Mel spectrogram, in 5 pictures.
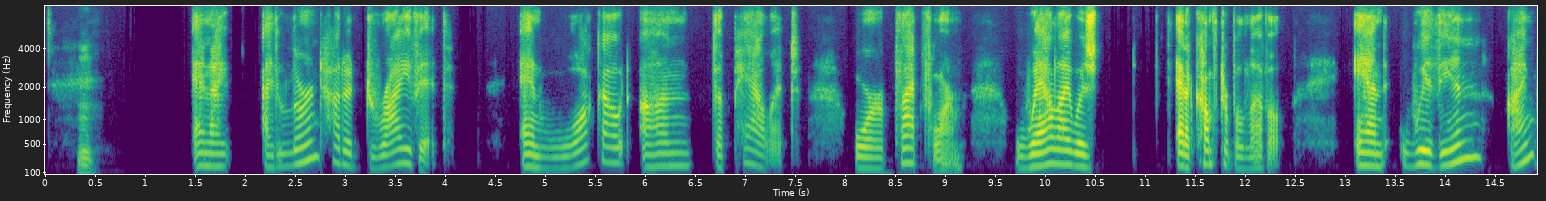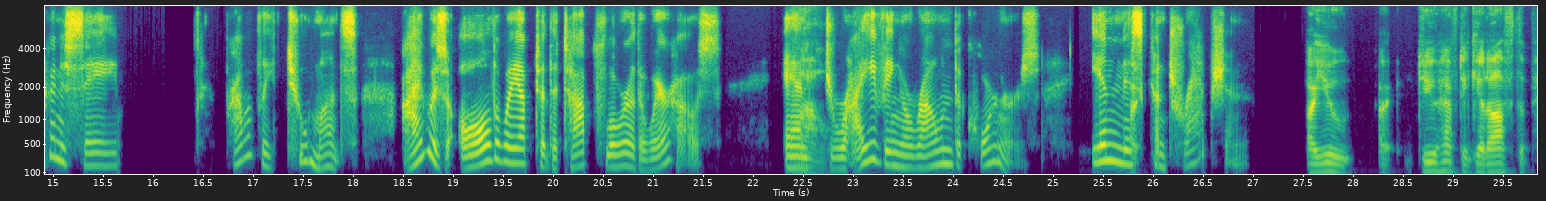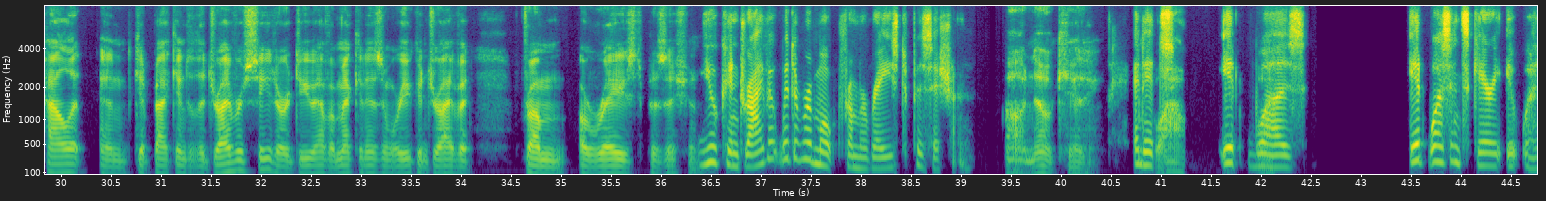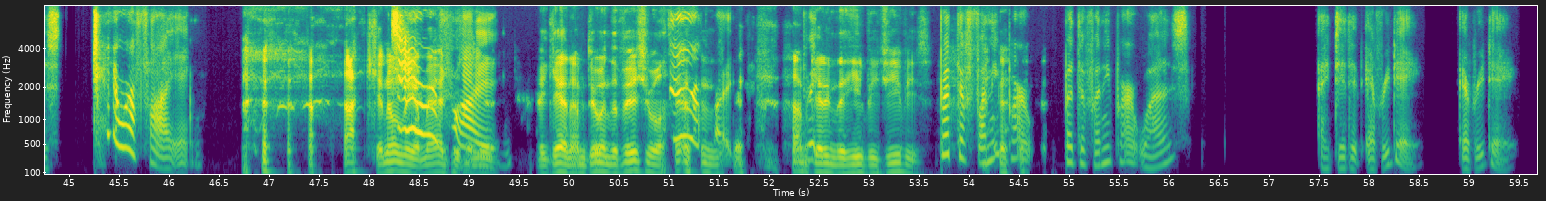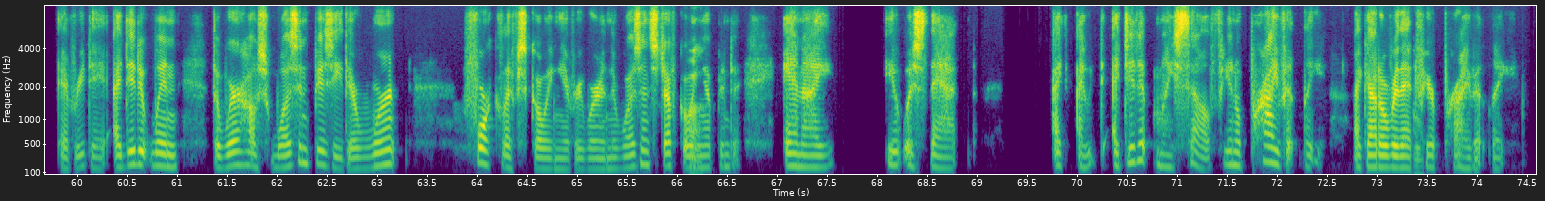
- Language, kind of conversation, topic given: English, unstructured, How do I notice and shift a small belief that's limiting me?
- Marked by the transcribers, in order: tapping; stressed: "terrifying"; laugh; put-on voice: "Terrifying!"; put-on voice: "Terrifying"; laughing while speaking: "and"; chuckle; other background noise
